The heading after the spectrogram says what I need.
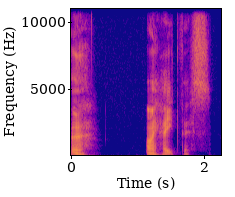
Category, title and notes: Speech > Solo speech
Displeasure - Urgh I hate this
FR-AV2, oneshot, U67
